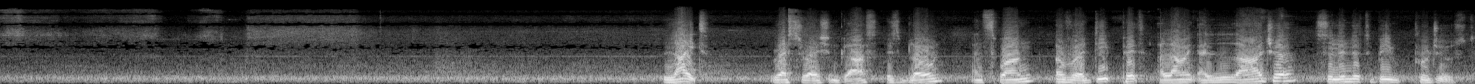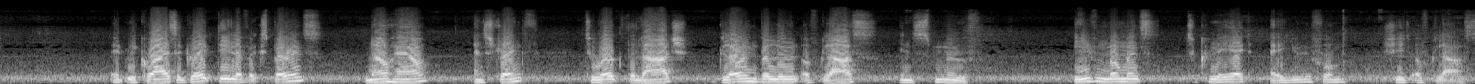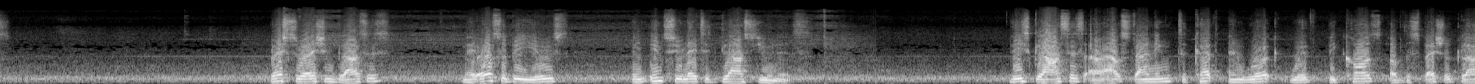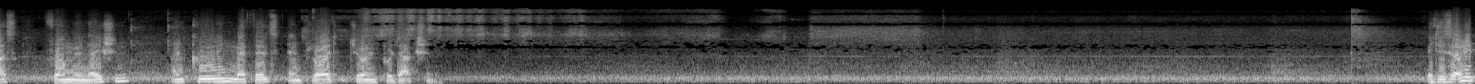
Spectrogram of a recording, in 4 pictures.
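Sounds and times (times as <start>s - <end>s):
low roar of machinery: 0.0s - 59.0s.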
